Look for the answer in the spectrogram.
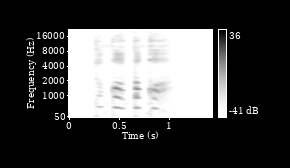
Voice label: "とことこ", kawaii voice; ASMR; 色々なワンショット

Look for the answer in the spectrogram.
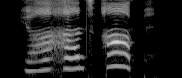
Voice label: ユアハンズアップ, kawaii voice; 音ゲー

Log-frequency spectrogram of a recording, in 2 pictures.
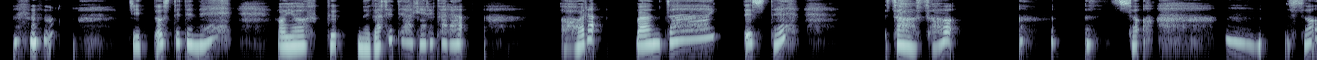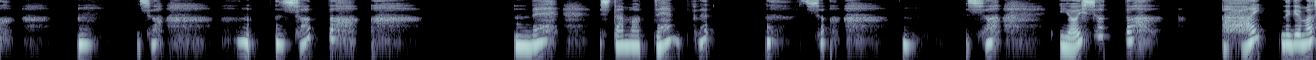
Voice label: ママの囁き＆背中トントン 台詞のみ

